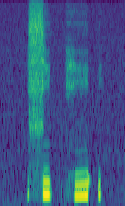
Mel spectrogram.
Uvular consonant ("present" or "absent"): absent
